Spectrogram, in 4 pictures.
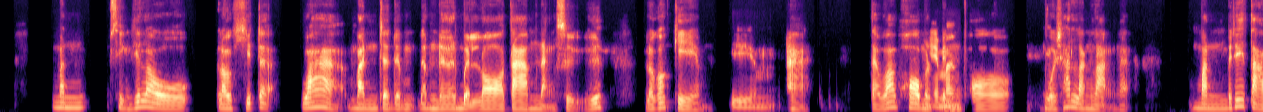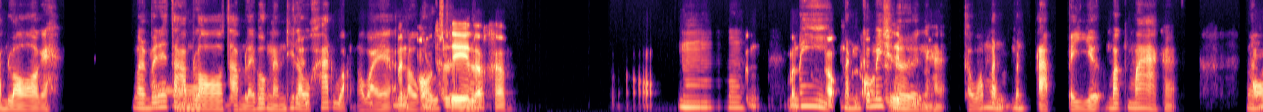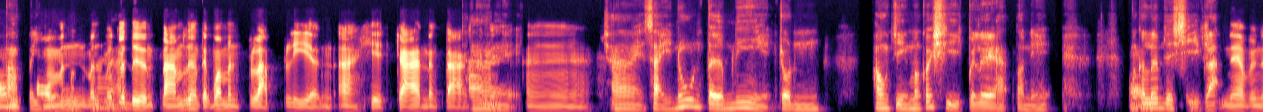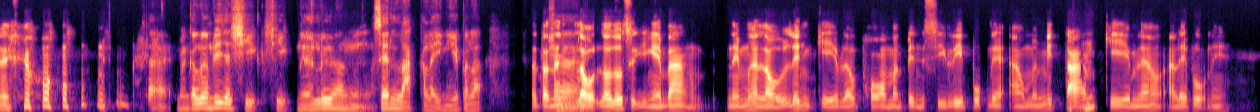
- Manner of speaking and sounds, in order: in English: "lore"; laugh; in English: "lore"; in English: "lore"; chuckle; tapping; laugh
- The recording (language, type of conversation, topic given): Thai, podcast, ทำไมคนถึงชอบคิดทฤษฎีของแฟนๆ และถกกันเรื่องหนัง?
